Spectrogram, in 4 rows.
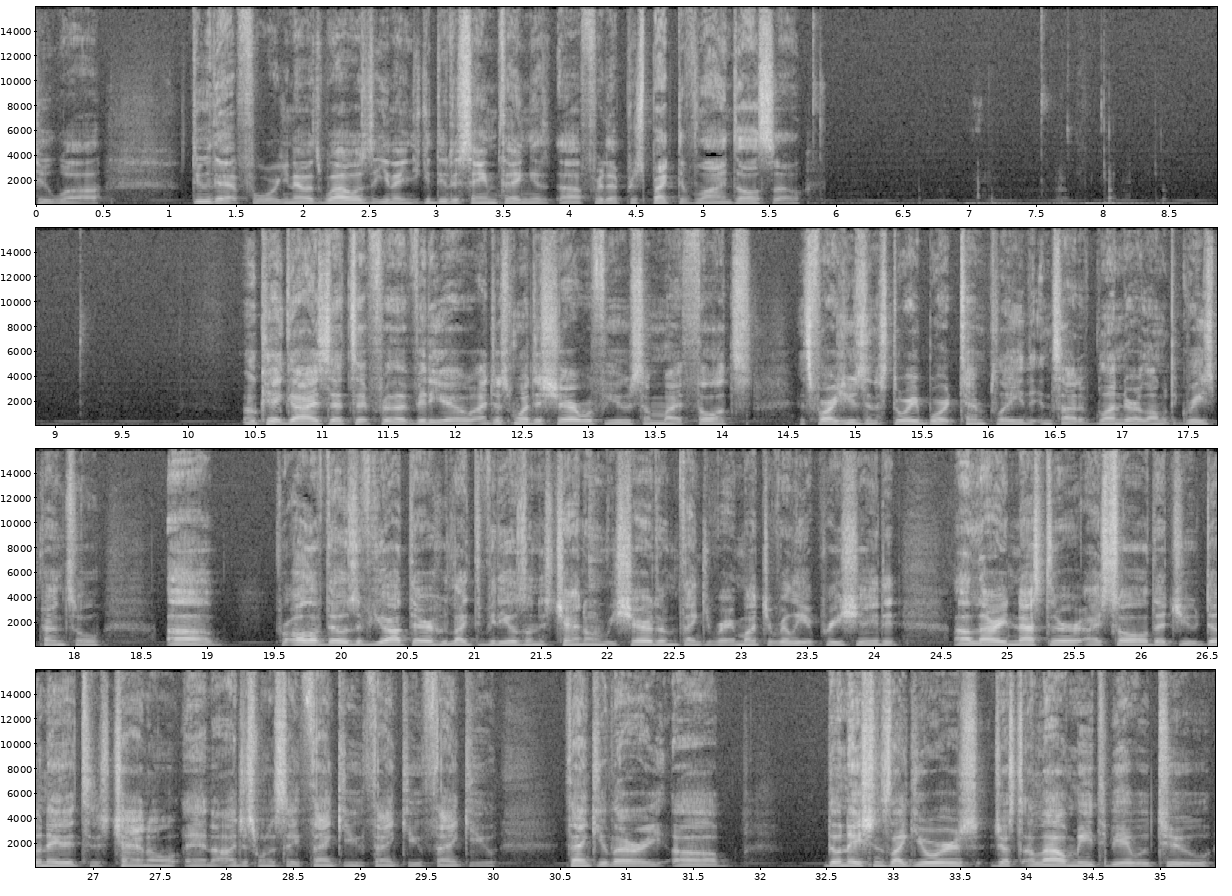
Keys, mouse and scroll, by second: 5.8 click, 7.5 right click.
